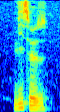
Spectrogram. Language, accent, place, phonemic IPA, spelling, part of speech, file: French, France, Lyon, /vi.søz/, visseuse, noun, LL-Q150 (fra)-visseuse.wav
- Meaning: electric screwdriver, power screwdriver, screwgun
